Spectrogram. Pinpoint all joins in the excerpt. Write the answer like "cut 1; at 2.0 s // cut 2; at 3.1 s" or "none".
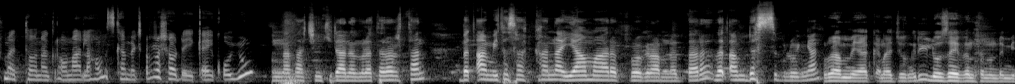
cut 1; at 2.7 s // cut 2; at 8.2 s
